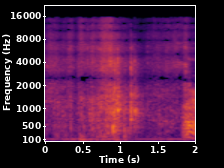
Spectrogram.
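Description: Cardboard subscription box being cut and opened by hand, a run of crackling, scraping and rustling.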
